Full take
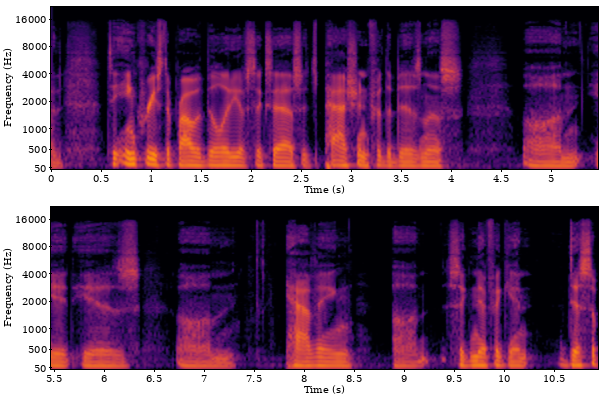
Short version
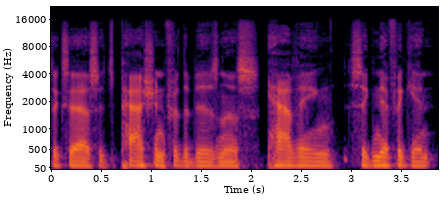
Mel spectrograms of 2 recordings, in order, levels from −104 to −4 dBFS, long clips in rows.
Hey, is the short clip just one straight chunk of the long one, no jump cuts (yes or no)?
no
